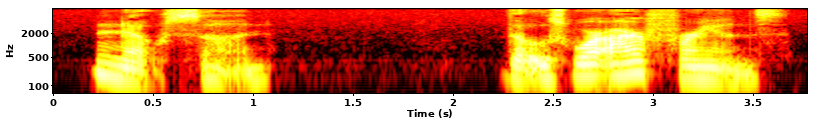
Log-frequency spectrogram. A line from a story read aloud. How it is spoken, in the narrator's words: he said gently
